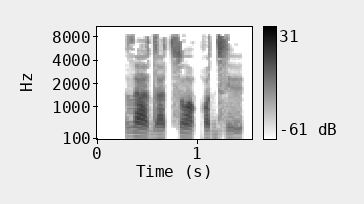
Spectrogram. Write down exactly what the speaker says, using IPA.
ð a d a t͡s ɔ qʷ ɪ d͡z ɪ

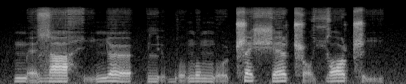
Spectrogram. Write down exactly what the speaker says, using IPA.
m ɛ̰ ɮ a h ḭ ɲ œ | lʲ o̰ b o̰ ŋ o ŋ o̰ ʈ͡ʂ ɛ ʃ ɛ ʈ͡ʂ ɔ̰ ç ɔ ʈ͡ʂ ḭ

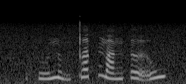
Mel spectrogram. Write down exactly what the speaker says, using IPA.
x u˨˦ n ṵ˧˨ ŋ t̪ a˦˥ t̚ m a˨˦ ŋ ʔ ə̰ː˧˥ w

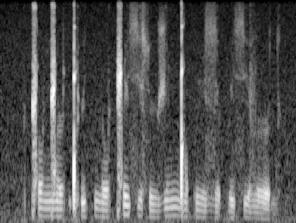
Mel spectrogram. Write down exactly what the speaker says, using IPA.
ǁ o ŋ͡ǁ ə˞ ǃʼ y tʲ n o ǁ i sʲ ɔ s y ʒ i ŋ͡ǃ ɔ p i z ɪ p i sʲ a v ə˞ d

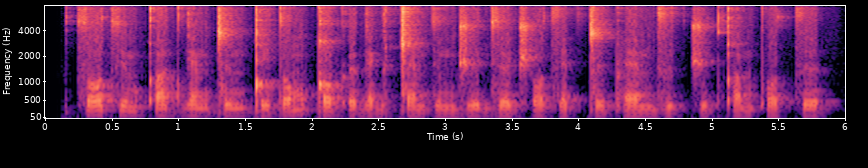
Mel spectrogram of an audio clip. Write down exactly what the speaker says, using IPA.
t͡s ɔ t͡s ø m qʼ œ t ɡ æ m ǀ ø m ǃ e t ɔ m ǃ ɔ kʼ œ ɡ æ ɡ ə ǁ æ m t ø m d͡ʒ ø d͡z œ t͡ʃʼ ɔ t͡s æ t ǀ ø pʼ æ m d͡z ɯ t t͡ʃ ø t qʼ ø m pʼ ɔ t t͡s ə

